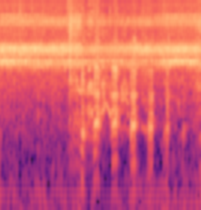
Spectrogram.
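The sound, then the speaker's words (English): A crickets sound effect: crickets chirp steadily in a high, continuous trill throughout, with a few faint murmuring voices or rustles briefly rising underneath in the middle. “Nah, B, that didn't deserve crickets.”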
